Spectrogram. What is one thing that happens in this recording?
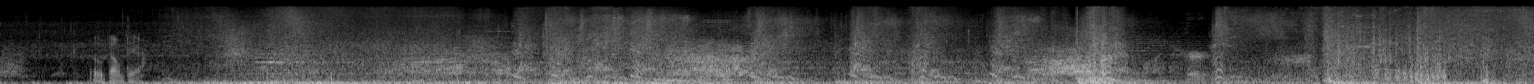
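Gunfire and blasts crackle in rapid bursts.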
